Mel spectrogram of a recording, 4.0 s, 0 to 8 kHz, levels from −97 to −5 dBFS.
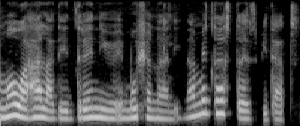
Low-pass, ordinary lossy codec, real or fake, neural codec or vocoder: none; none; real; none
